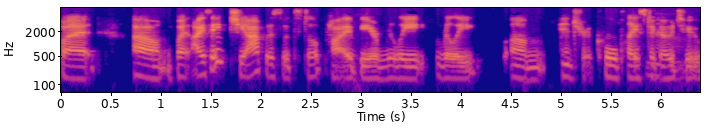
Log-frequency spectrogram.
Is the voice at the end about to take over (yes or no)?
no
